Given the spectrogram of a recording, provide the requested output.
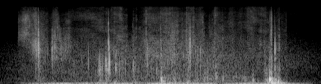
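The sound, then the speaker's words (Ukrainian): Footsteps walk steadily across the market square in Hlukhiv, paced by Narbut in costume, a handful of distinct treads at a moderate pace, with a firmer step near the end and no voices. “На другий день той самий майдан міряв кроками уже не Анігін, а англійський мандрівник по Сахарі чи Єгипту, сліпучи білім вбранні з білим шкіряним шоломом на голові.”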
